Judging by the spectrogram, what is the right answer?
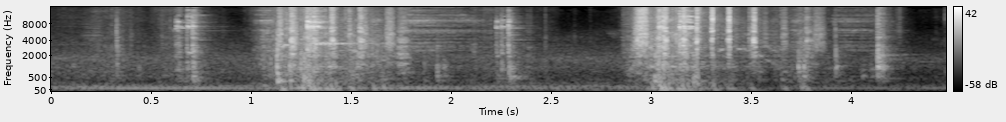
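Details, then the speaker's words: Old Briggs push mower engine with air box removed and ether sprayed into the intake during start attempts; irregular sharp pops and bangs; engine backfiring out the intake. "not. She's backfiring out of there a little bit."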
